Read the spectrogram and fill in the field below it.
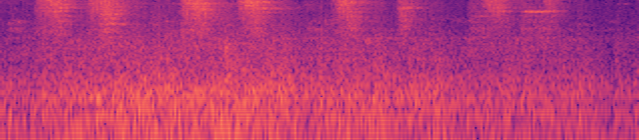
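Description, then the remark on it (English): A train rumbles steadily past, a dense low roar with faint rhythmic clatter and hiss from the wheels, like an underground tube train running through a tunnel, with no voices. “I often think of falling in front of tube trains.”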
